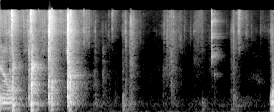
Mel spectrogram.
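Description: Tarot cards being shuffled by hand: a quick run of sharp card snaps in the first second, then a few faint clicks of cards being handled.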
